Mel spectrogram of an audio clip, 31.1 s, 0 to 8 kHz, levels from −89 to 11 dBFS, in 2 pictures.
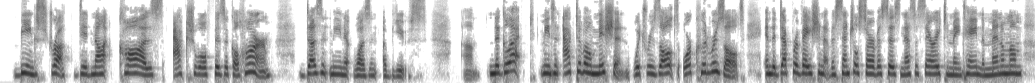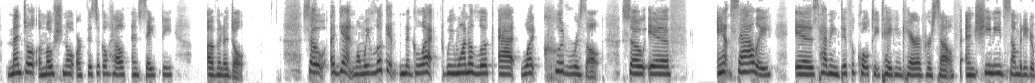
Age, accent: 30-49, American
